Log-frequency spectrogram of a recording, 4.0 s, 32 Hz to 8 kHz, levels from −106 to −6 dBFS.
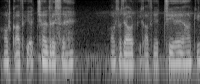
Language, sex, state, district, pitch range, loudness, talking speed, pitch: Hindi, male, Uttar Pradesh, Varanasi, 120-130 Hz, -41 LUFS, 210 wpm, 125 Hz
